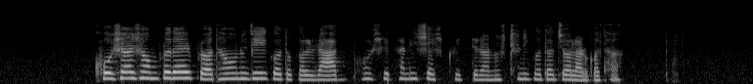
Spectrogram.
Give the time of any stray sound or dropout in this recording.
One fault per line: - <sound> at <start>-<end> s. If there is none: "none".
none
